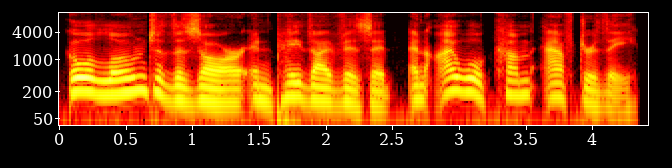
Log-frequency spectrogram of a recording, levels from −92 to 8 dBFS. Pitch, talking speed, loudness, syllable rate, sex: 140 Hz, 205 wpm, -17 LUFS, 4.7 syllables/s, male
